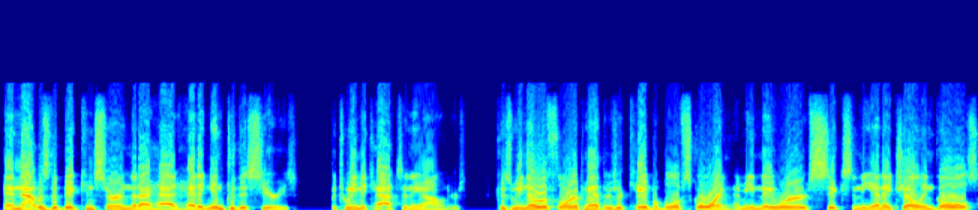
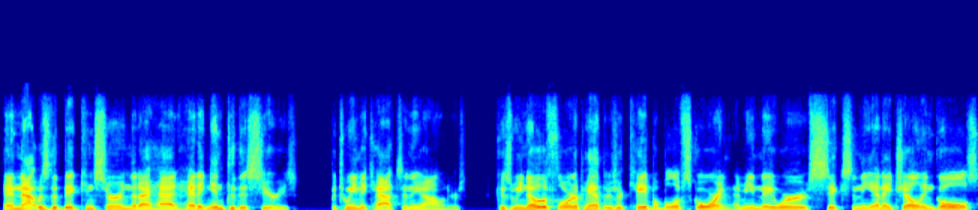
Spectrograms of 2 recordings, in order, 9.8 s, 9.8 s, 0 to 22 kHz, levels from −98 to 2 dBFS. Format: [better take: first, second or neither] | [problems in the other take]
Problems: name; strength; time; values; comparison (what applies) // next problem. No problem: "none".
second | distortion; slight; 7% of the sound clipped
